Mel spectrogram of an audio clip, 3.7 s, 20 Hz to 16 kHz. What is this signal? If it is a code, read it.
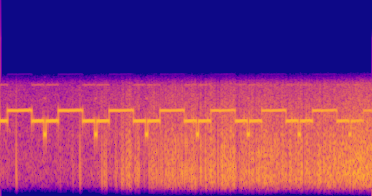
SSTV (slow-scan television), PD 120.
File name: dc9dd / isssstv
